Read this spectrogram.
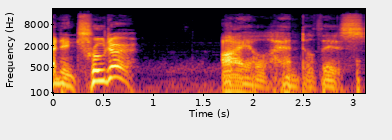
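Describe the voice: This is a put-on character voice, raspy in texture. It moves at a fairly slow pace. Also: man, very deep, low pitch for a man.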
